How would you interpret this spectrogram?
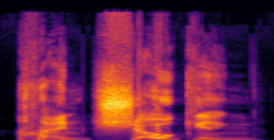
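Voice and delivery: high, slow dramatic cry; exaggerated yell. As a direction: overplay it like a panicking boy. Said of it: "one of the boys yelled".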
